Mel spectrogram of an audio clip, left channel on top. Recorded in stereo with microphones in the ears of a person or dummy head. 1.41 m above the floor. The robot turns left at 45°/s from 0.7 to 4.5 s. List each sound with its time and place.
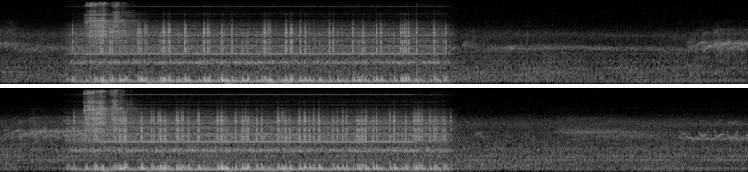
0.8 s a dropped coin: 35° right (ahead or behind), 6 m; by 1.4 s 5° right (ahead or behind), 6 m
